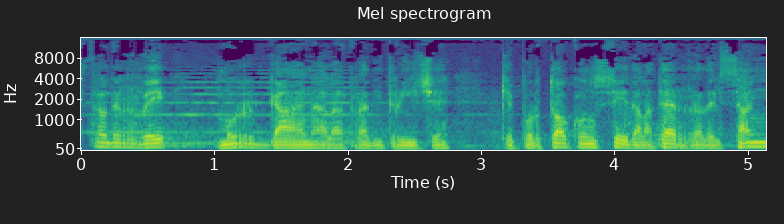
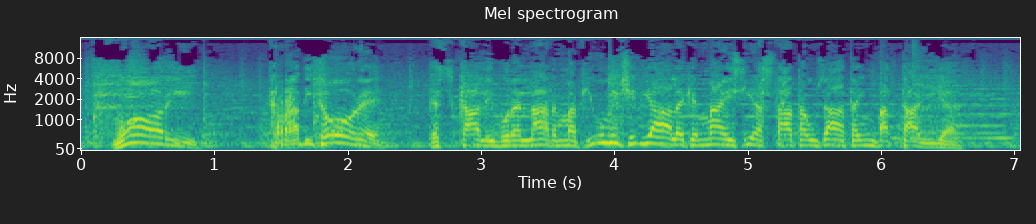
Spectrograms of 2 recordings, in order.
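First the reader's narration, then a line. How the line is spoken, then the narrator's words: Loud shout over battle. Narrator (Italian): Artù, superando il fragore delle armi, gridò forte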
